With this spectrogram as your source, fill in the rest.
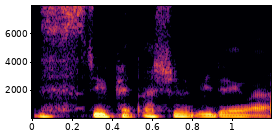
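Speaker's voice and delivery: mumbling under breath. A man leaving the precinct after a call, muttering to himself. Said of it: "leave muttering to himself like".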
